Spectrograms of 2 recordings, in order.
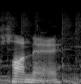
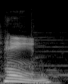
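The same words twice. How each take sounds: First: The name is read with Japanese pronunciation. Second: The name is read with English pronunciation. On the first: "that's like a Japanese breakdown says Hane" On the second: "my English brain says Hane"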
